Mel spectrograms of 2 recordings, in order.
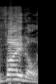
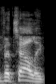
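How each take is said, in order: First: "vital" said like the English word; misread as "vital". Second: "Vitali" in three syllables, vi-TAL-ee; name pronounced "Vitali". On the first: Explaining a viewer's misread name, "vital" as the English word. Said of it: "he's not saying vital". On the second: Correcting co-host on a boxer's name, "Vitali" with an ee ending. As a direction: sound the final i of "Vitali" as ee. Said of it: "He's saying Vitali". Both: Shown as a demonstration.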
